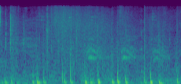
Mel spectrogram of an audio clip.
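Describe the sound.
Horse hooves clip-clopping as a horse is ridden into town in a video game: many fairly faint, rhythmic hoofbeats in a steady gait, the thuds falling in regular groups throughout.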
